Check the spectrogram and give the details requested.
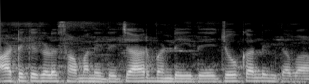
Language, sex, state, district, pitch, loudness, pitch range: Kannada, female, Karnataka, Raichur, 145 Hz, -17 LUFS, 135-150 Hz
